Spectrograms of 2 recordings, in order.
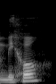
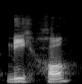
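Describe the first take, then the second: First: The word is squeezed into nearly one syllable. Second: The word is said with two clear syllables. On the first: "trying to make it like one syllable almost" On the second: "as opposed to"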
